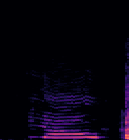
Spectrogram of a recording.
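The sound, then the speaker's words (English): A single long, drawn-out meow from a cat named Junior, with a steady, slightly rising wail, loud, followed right after by the sudden start of a voice. “And cats make me laugh so hard.”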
